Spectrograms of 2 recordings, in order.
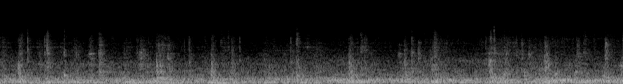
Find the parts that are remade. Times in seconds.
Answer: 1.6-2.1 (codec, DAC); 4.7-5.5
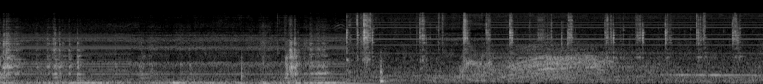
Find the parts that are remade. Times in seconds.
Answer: 1.3-3.1 (codec, HILCodec); 4.4-4.9

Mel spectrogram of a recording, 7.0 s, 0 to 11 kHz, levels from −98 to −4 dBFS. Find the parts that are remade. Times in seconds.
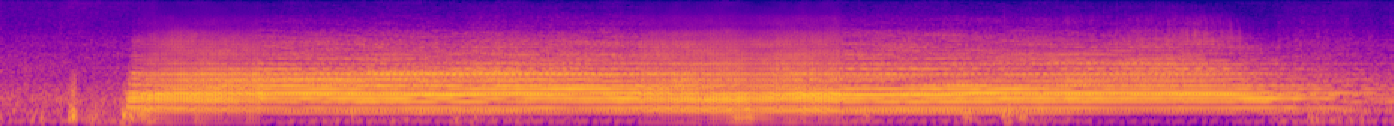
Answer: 0.7-1.3 (vocoder, Vocos); 3.2-4.2

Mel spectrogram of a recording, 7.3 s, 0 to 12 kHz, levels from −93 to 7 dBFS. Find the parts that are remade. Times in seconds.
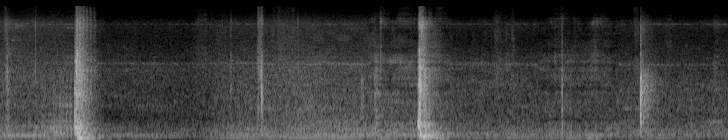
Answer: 3.7-4.5 (codec, HILCodec); 5.4-6.2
